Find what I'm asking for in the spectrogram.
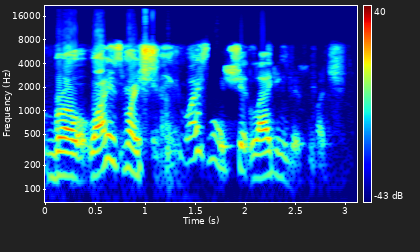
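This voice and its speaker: A young man in a casual online debate, halting and repeating himself as his voice call keeps cutting out. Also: fairly high pitch, sing-song, rough recording. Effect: choppy voice call cutting out. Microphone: voice chat from a college network.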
